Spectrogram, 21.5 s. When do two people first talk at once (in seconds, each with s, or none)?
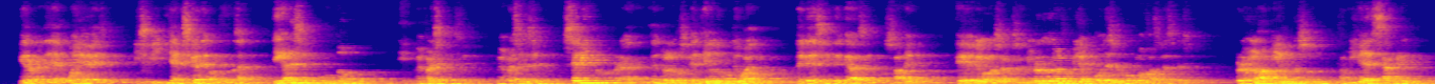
none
